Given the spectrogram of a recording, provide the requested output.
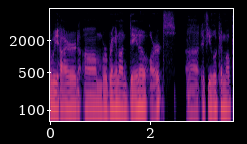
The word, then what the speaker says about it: Dano Arts: We're bringing on Dano Arts. If you look him up on Instagram or TikTok, it's spelled DAYNOARTS, Dano Arts.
